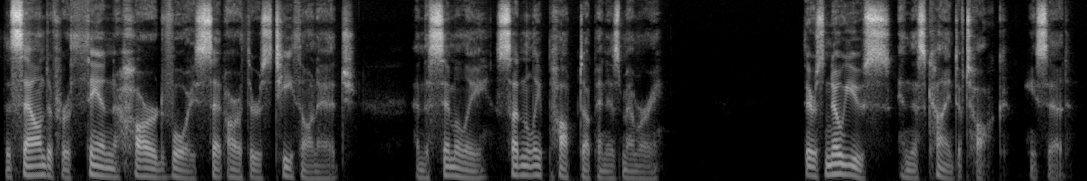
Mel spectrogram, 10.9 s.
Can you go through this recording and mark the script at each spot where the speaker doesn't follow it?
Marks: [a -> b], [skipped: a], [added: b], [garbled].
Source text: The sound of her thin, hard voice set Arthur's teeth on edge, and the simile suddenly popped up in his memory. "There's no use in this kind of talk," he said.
The sound of her thin, hard voice set Arthur's teeth on edge, and the simile suddenly popped up in his memory. "There's no use in this kind of talk," he said.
